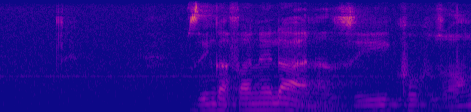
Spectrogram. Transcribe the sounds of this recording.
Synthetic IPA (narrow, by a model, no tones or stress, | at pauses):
ziŋɡʱafanɛlanazikʰɔzɔːŋ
